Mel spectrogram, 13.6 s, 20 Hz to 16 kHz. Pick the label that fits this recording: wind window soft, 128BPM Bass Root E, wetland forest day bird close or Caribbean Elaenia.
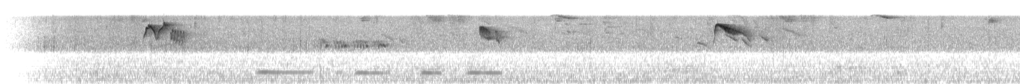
Caribbean Elaenia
